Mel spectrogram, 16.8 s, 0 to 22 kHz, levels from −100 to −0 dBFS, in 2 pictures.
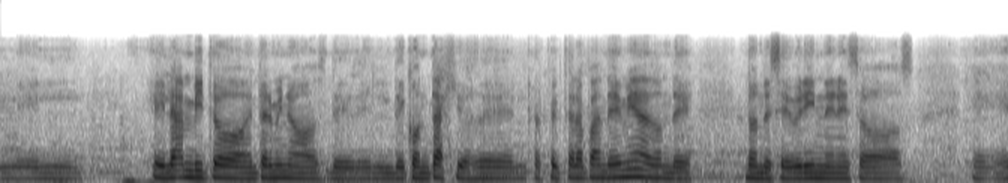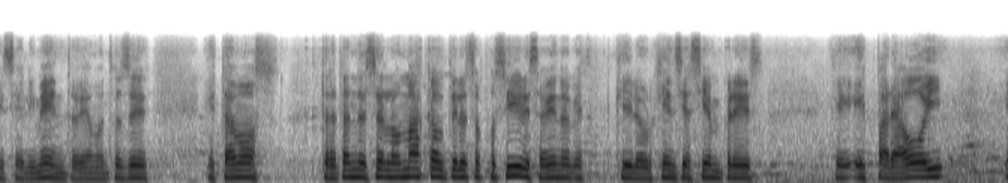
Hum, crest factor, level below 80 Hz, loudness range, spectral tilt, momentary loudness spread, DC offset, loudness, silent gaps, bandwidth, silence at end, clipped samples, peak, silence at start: none; 18 dB; -44 dBFS; 4 LU; -6.5 dB/octave; 15 LU; under 0.1%; -20 LUFS; none; 9.6 kHz; 0 s; under 0.1%; -2 dBFS; 0 s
